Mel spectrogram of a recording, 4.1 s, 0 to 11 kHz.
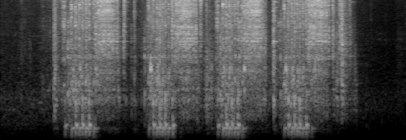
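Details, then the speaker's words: Strimmer or chainsaw engine that cuts out after about 15 minutes when hot, reassembled after a crankcase gasket replacement with old rings: four pull-over bursts with crisp compression pops and an airy rush, the sound of sound seals and gasket. "Хлопки відчуваються вже зовсім по-іншому. Такі хлопки мають бути при правильній роботі сальників та прокладки."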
